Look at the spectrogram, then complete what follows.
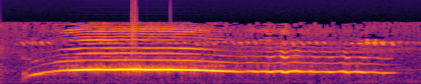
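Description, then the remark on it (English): A voice imitates an owl's call as a signal: one long, drawn-out hooting cry that swoops up, holds steady, then wavers and fades, loud with no talking. “That signal means that they got some snipe coming our way. Honest? Yep. I better answer”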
